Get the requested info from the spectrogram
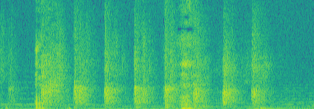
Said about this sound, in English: Oh, are you blessed today? Clap your hands, church.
